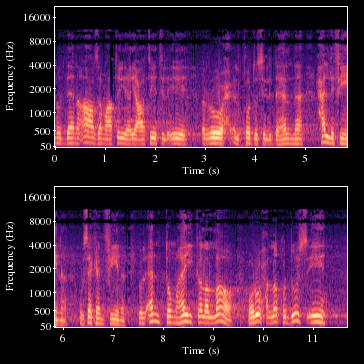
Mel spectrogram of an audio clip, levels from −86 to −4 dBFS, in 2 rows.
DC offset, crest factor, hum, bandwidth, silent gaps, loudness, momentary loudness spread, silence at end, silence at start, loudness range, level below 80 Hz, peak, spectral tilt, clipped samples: under 0.1%; 16 dB; none; 11.5 kHz; none; -17 LUFS; 9 LU; 0 s; 0 s; 3 LU; -54 dBFS; 0 dBFS; -6 dB/octave; under 0.1%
